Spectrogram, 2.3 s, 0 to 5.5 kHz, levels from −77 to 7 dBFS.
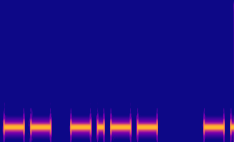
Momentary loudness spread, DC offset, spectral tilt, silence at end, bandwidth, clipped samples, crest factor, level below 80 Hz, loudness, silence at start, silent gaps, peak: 4 LU; under 0.1%; -10.5 dB/octave; 0 s; 0.9 kHz; under 0.1%; 6 dB; -84 dBFS; -11 LUFS; 0.05 s; 0.54-0.68 s, 1.59-2.00 s; -4 dBFS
